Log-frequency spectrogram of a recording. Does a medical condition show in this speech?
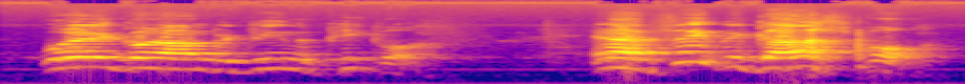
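Yes: cerebral palsy; from birth.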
